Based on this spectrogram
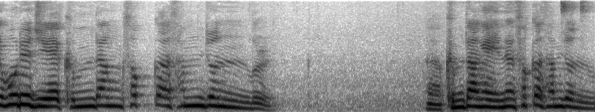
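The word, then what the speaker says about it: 法隆寺: 그거는 이제 실체가 알고 있는 거하고 다른 거니까 나중에 얘기하기로 하고 이거를 호류지라고 발음해요. 호류지.이 이 호류지의 금당 석가삼존물 금당에 있는 석가삼존 물상과 일본의 불쌍받침에 전송되어서 어 당시 백제 불교 문수리 이상을 알 수 있다.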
